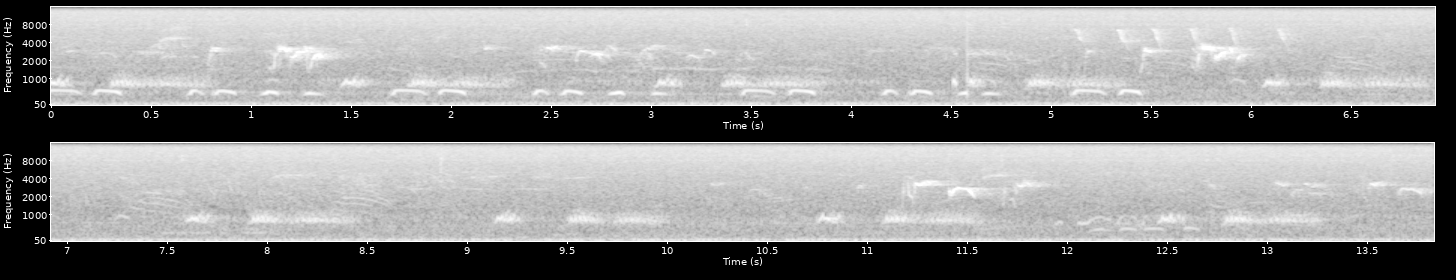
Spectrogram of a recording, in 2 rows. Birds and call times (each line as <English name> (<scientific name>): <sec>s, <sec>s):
Red-eyed Dove (Streptopelia semitorquata): 2.6s
Ring-necked Dove (Streptopelia capicola): 6.5s, 11.0s
Laughing Dove (Streptopelia senegalensis): 12.3s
